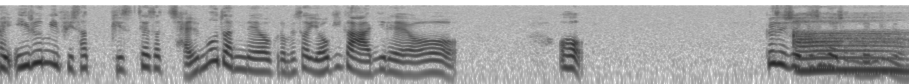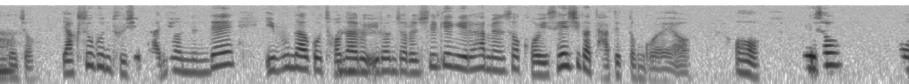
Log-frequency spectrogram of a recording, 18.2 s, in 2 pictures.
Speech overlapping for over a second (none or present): present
